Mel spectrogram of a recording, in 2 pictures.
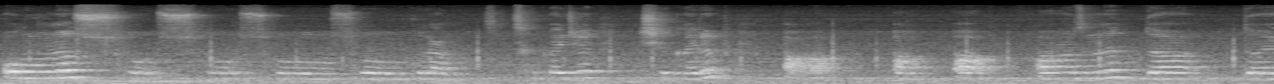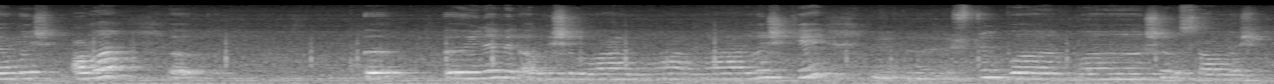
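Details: Fifth-grade schoolgirl attending a speech therapy centre for stuttering, whose speech keeps her from raising her hand in class; stuttering.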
